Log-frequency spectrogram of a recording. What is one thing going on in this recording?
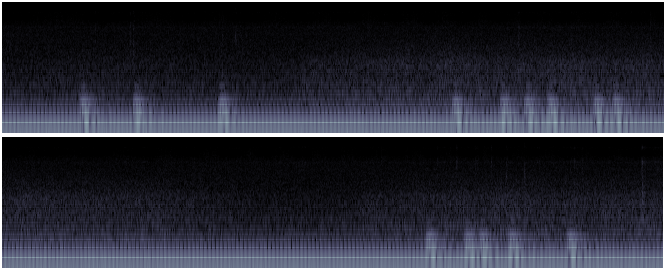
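Soft, low menu blips sound one after another, now and then in quick runs.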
